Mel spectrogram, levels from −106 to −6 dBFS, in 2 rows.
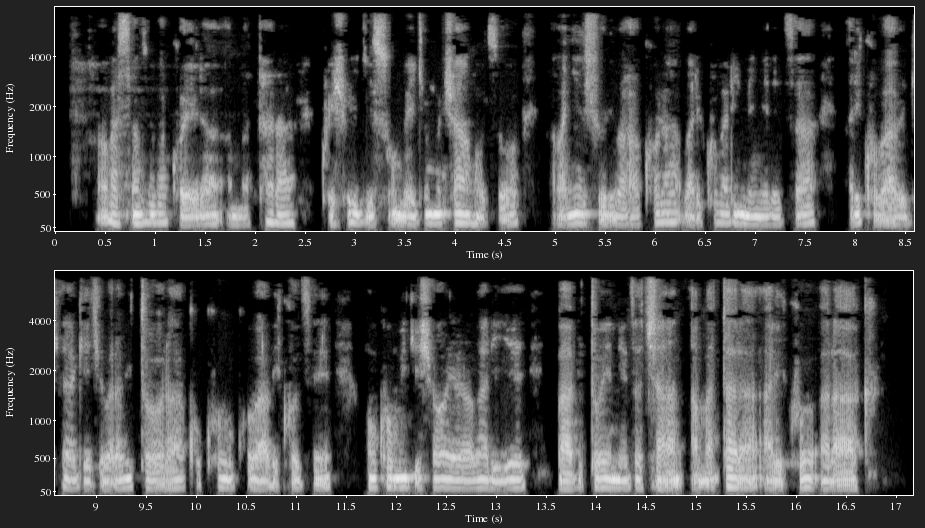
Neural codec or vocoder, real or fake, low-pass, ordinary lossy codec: vocoder, 44.1 kHz, 128 mel bands every 512 samples, BigVGAN v2; fake; 7.2 kHz; MP3, 48 kbps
